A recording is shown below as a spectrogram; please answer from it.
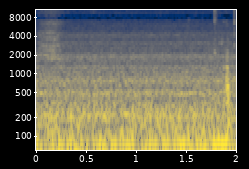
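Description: Steady low rumble of a car heard from inside its cabin, with no speech over it.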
